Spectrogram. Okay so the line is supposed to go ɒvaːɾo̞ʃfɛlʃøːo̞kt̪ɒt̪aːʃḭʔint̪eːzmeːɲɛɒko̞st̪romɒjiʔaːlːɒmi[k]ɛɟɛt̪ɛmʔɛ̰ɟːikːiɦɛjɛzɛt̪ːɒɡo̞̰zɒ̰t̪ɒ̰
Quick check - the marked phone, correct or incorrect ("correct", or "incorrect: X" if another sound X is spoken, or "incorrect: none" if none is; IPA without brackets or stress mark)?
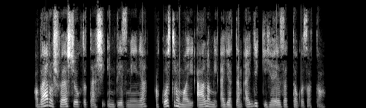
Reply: incorrect: ʔ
